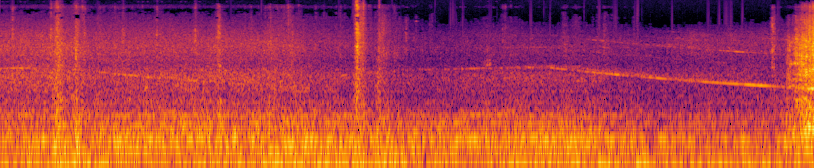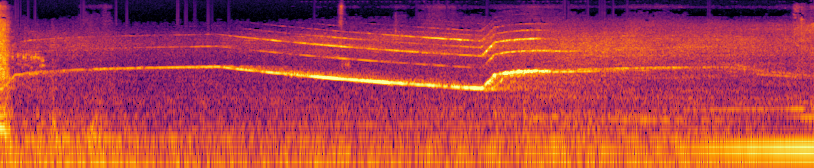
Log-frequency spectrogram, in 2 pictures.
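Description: An emergency vehicle's siren wailing, coming in about a quarter of the way through. Its pitch falls slowly over a few seconds, then jumps back up, twice. It is heard from inside a moving car over the steady low rumble of tyres on a wet road, with one sharp thump from the windshield wiper about halfway through.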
